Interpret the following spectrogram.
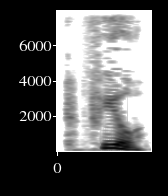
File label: "Feel", English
